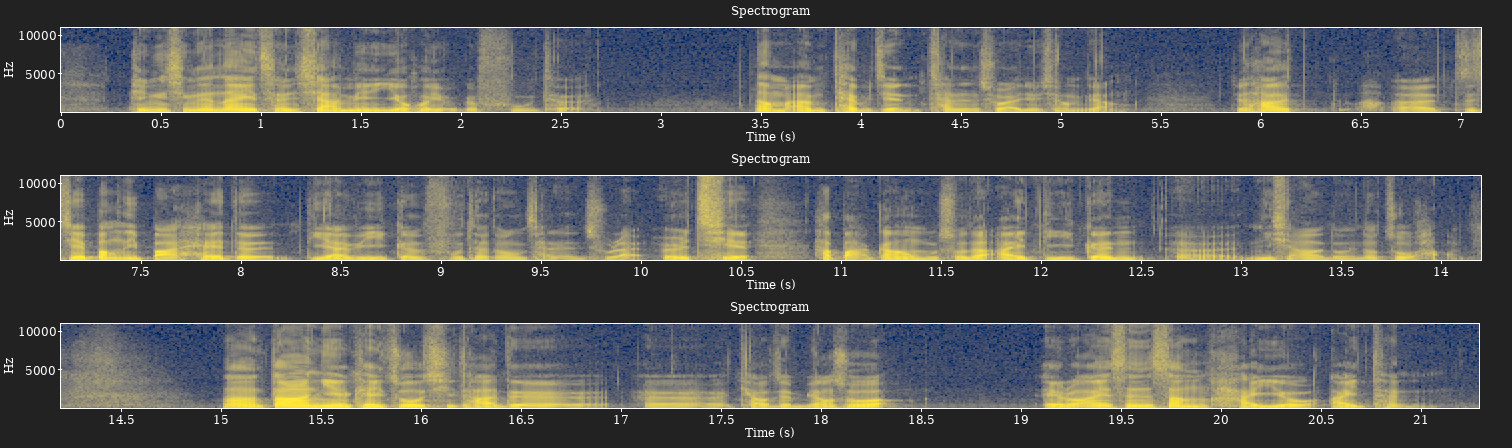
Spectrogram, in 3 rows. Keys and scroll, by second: 4.1 Tab, 14.9 super+z.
